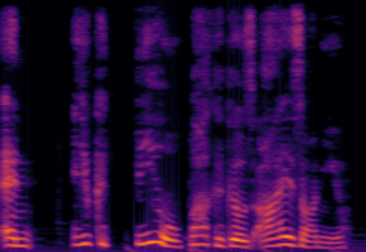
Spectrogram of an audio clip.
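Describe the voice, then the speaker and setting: Animated, higher-pitched woman narrating a story. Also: unhurried, dry recording. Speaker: fan fiction reader and narrator. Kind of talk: second-person dramatic story narration. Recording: close, dry, music behind.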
